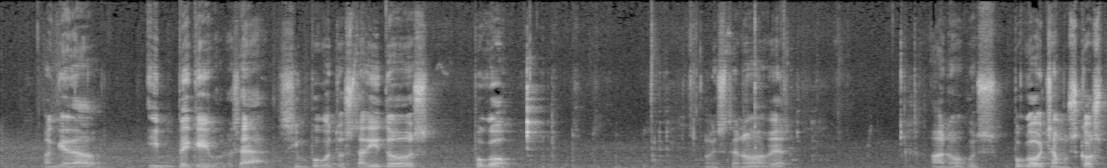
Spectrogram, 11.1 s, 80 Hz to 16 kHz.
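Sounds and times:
skewer clinking on ceramic plate: 5.2 - 5.6.

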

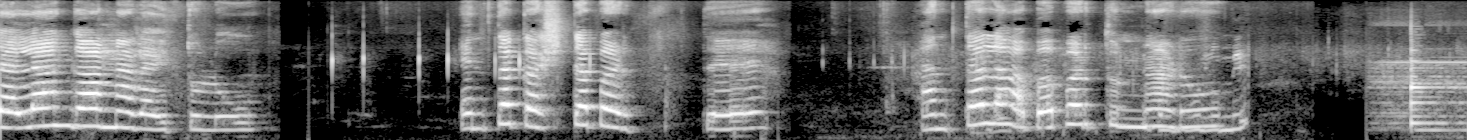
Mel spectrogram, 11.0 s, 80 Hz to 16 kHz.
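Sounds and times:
young child singing: 6.9 - 9.4.

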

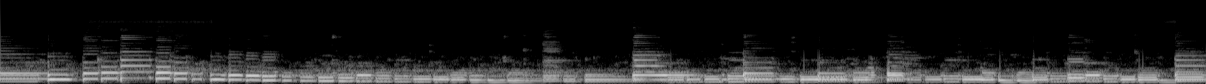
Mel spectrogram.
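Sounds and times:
acoustic guitar plucked notes: 0.0 - 12.0
guitar chord strummed: 0.0 - 12.0.

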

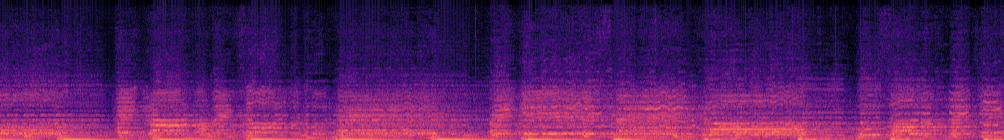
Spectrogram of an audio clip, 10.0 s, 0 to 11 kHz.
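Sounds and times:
choir singing a hymn: 0.0 - 10.0.

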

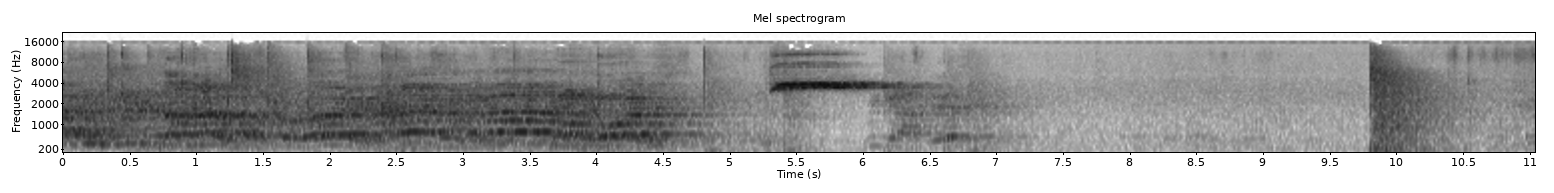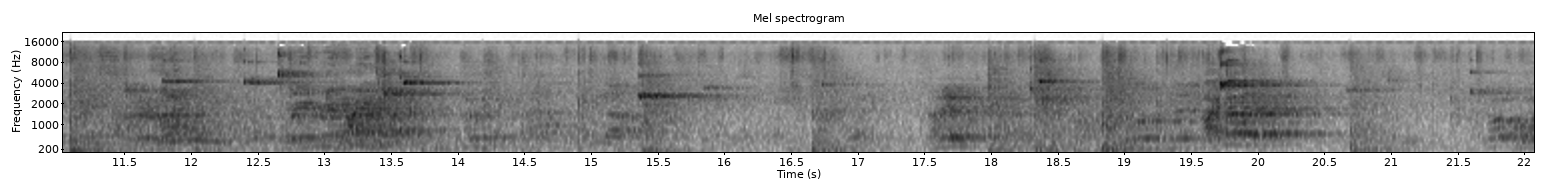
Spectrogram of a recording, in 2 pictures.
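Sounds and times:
people shouting: 0.0 - 4.7
voices of players and spectators: 0.0 - 22.0
referee's whistle: 5.2 - 6.4
volleyball struck hard: 9.8 - 10.4
short high squeaks: 11.5 - 14.1, 15.3 - 16.1.

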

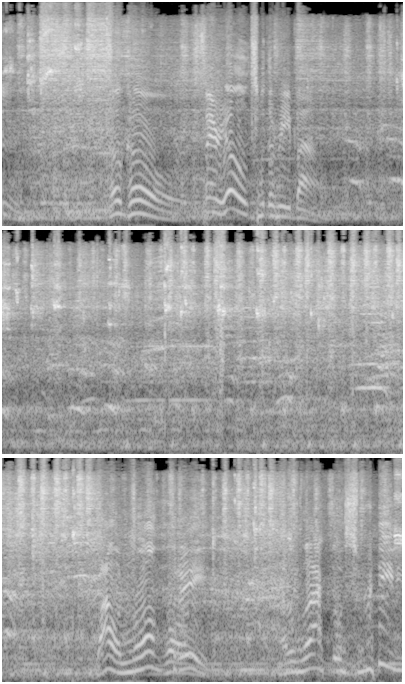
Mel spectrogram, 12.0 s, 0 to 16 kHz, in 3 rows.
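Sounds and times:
crowd noise: 0.0 - 12.0
music playing: 0.0 - 12.0.

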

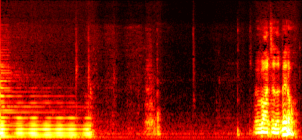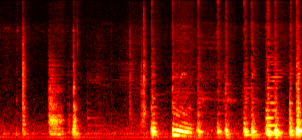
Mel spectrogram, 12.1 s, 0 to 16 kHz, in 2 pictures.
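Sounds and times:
electric guitar notes: 0.0 - 1.9.

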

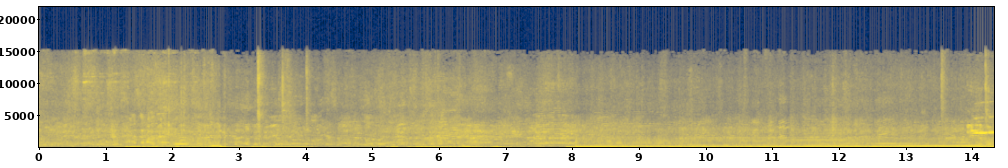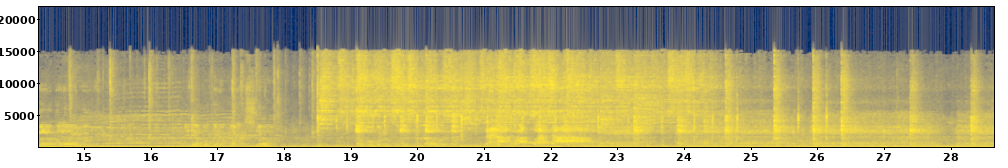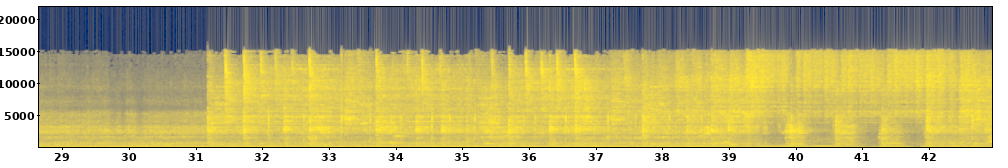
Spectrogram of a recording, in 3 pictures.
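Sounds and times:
distorted electric guitars and bass: 1.2 - 3.7, 7.9 - 42.9
punk band playing live: 7.9 - 14.3, 17.4 - 42.9.

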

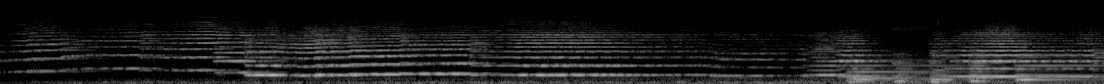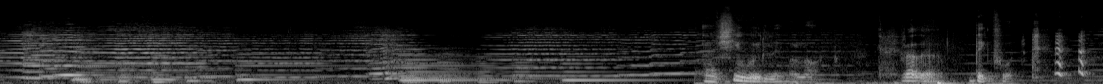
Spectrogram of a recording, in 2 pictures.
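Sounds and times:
violin slow melody: 0.0 - 22.0
grand piano accompaniment: 2.2 - 22.0.

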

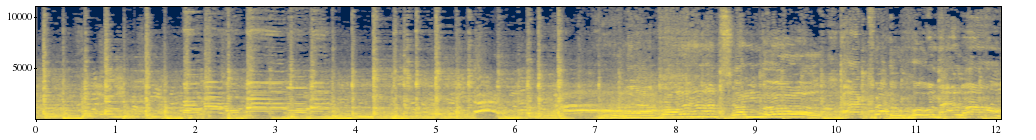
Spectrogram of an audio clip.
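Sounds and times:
acoustic guitar: 0.0 - 12.0
bass guitar: 0.0 - 12.0
drums keeping a steady beat: 0.0 - 12.0
amplified harmonica: 1.8 - 4.3.

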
